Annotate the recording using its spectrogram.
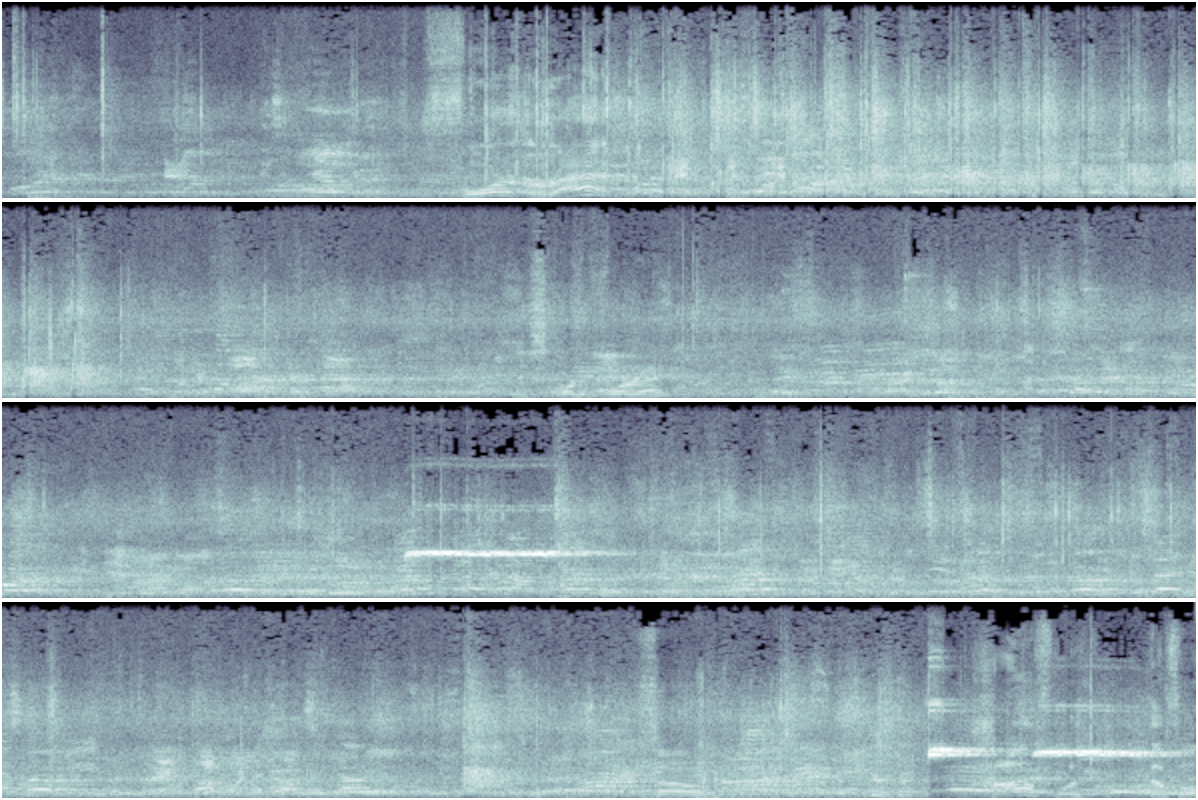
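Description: A crowd of people chatters throughout a large echoing gym.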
